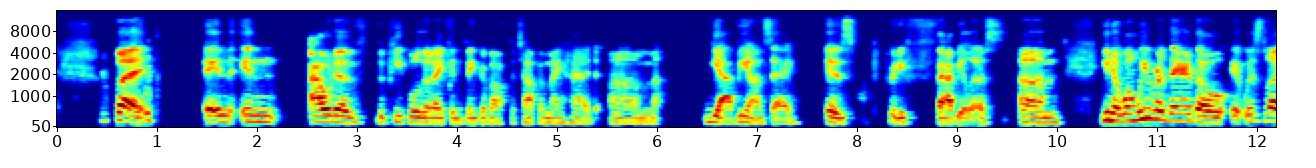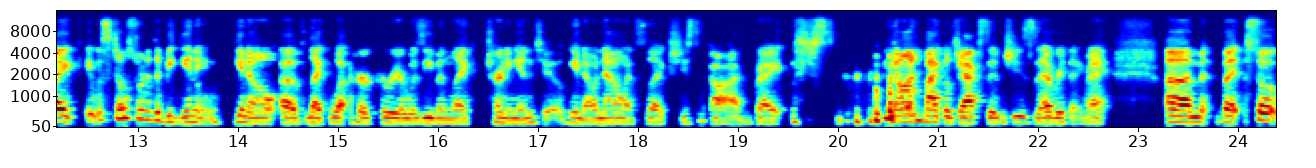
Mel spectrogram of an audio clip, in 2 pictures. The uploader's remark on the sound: this podcast was brought to you from the safety of their own respective homes - thank you ZOOM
